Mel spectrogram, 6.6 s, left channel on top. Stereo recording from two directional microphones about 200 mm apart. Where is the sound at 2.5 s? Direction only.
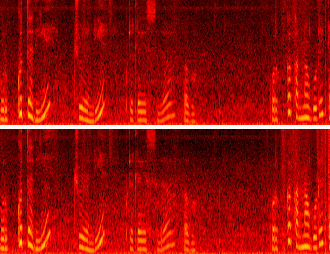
10° left (ahead or behind).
